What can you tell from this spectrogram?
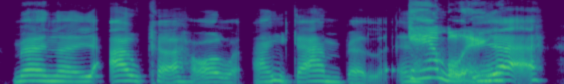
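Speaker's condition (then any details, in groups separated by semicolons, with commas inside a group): Cerebral palsy; slow speech, sounds disabled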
